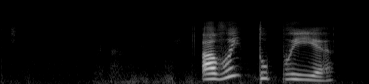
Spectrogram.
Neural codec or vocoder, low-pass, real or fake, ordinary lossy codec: codec, 16 kHz, 0.3 kbps, FocalCodec; none; fake; none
